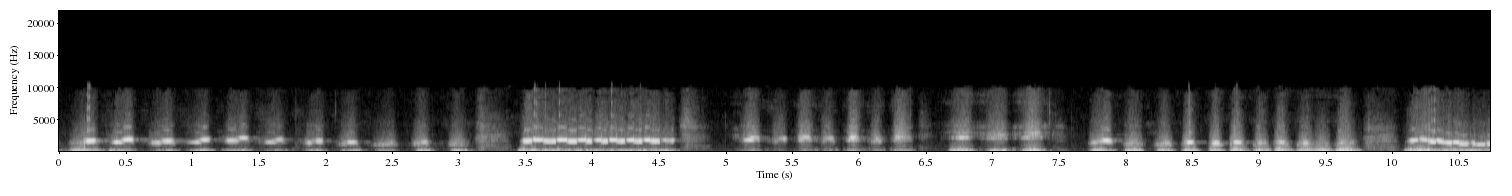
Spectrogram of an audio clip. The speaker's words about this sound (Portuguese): A gente tem um hábito de assobiar em terça, que se sair agora eu vou até fazer pra vocês, assim, ó.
